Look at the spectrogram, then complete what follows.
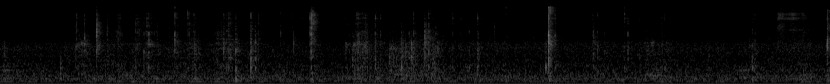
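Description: Hands handling a sealed cardboard product box and peeling off its plastic shrink wrap: faint plastic crinkling with scattered small taps and clicks, the sharpest click about five and a half seconds in.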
